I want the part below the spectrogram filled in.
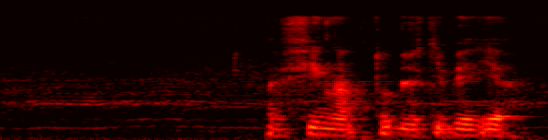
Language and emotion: Russian, neutral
